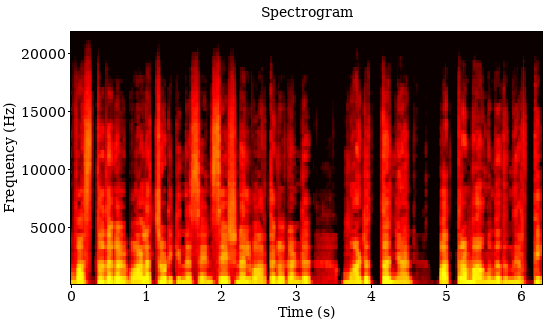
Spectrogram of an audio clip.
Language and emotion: Malayalam, disgusted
